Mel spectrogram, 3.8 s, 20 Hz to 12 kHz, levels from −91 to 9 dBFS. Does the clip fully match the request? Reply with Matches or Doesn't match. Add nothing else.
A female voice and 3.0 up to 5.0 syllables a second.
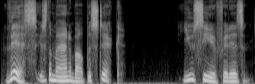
Doesn't match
